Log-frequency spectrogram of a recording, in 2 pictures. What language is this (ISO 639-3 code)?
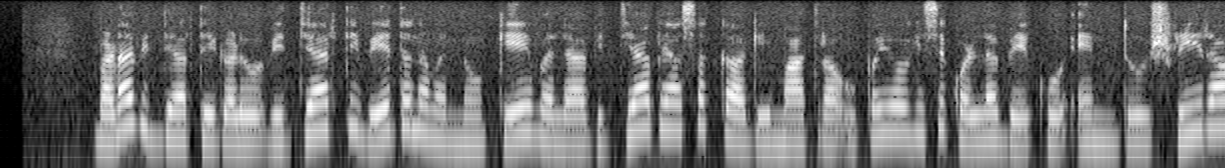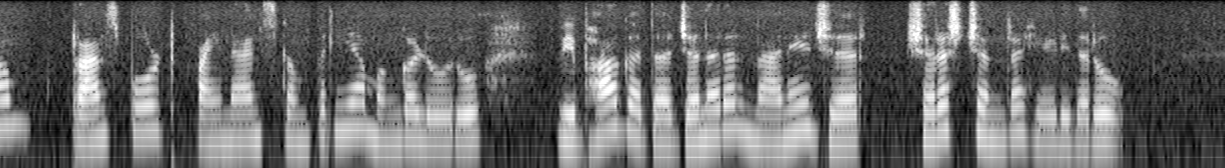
kan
